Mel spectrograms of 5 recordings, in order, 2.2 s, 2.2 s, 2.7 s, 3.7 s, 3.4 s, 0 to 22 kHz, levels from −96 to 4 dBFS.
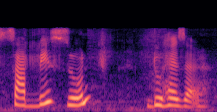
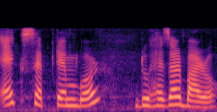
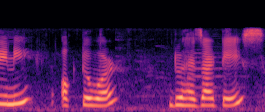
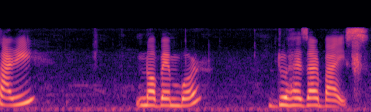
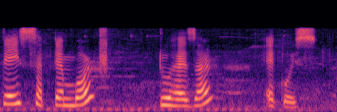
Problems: none marked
